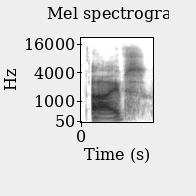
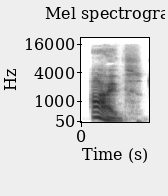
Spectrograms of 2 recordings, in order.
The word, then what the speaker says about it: Yves: So how do you pronounce YVES? Ives. Yeah, Ives. Ives.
